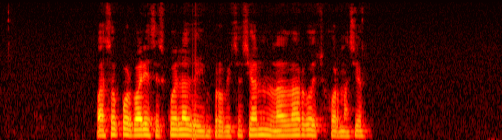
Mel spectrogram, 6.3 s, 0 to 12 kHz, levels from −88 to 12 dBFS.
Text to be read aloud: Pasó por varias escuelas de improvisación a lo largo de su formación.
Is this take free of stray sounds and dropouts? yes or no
yes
